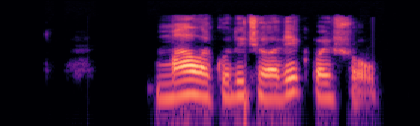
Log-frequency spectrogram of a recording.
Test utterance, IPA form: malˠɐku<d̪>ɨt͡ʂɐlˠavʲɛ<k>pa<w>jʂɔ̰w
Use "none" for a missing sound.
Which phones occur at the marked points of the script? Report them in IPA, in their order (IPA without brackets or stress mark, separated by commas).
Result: d̪, k, none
